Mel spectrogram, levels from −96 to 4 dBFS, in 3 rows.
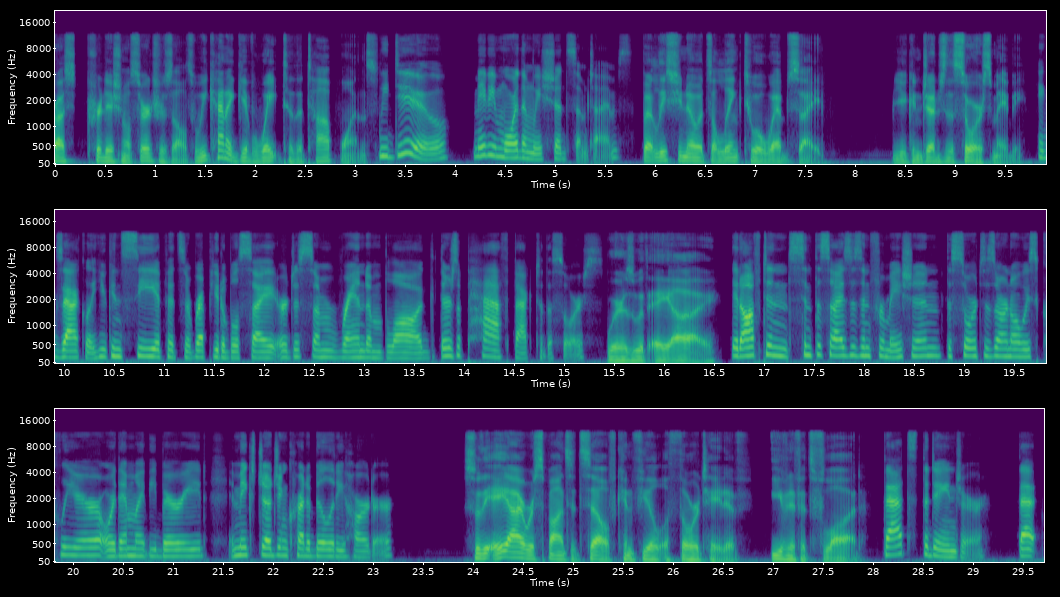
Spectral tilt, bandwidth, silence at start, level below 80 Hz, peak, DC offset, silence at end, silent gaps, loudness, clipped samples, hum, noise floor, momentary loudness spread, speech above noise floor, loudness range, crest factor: -5 dB/octave; 12 kHz; 0 s; -46 dBFS; -4 dBFS; under 0.1%; 0.1 s; none; -25 LUFS; under 0.1%; none; -65 dBFS; 12 LU; 40 dB; 4 LU; 22 dB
